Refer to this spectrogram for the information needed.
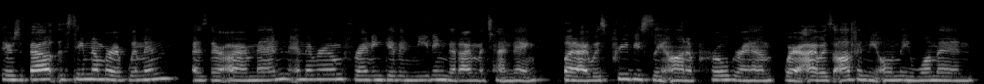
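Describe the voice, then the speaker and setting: A woman on a panel who works in engineering at a defense contractor, speaking clearly and steadily. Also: mid-range voice, steady tone, a little fast, few pauses, low-quality recording. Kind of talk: panel discussion.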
